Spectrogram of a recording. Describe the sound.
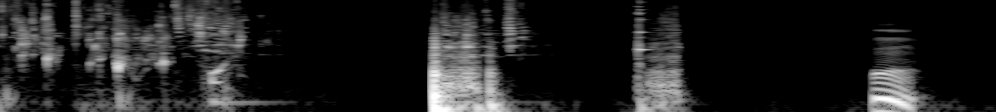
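A voice speaks briefly, then rosé wine is poured into a glass in a few short splashing bursts, ending with a quick gurgle that rises in pitch as the glass fills.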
